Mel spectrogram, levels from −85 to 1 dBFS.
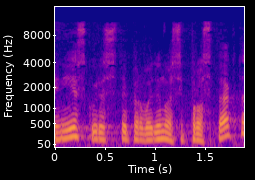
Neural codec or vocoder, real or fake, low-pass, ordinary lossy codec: vocoder, 44.1 kHz, 128 mel bands every 256 samples, BigVGAN v2; fake; 14.4 kHz; MP3, 48 kbps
